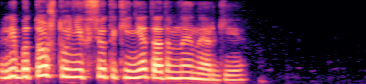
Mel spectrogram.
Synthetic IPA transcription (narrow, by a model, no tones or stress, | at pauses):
lʲibət̪o̞ʂt̪oʊnʲixfsʲɵt̪əkʲɪnʲe̞t̪at̪əmnəjɛnɛrɡʲɪɪ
